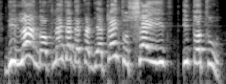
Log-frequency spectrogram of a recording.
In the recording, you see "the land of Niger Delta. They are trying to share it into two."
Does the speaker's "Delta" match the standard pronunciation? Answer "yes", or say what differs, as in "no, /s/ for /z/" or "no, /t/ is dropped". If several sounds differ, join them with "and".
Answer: no, /l/ is dropped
